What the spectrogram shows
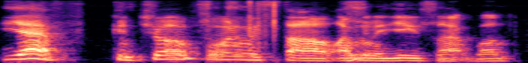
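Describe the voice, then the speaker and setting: A man co-hosting a podcast, telling a story in a wry, self-deprecating, animated way. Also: mid-range voice, fast, creaky, a little hiss or hum. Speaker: podcast co-host. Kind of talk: casual storytelling chat.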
